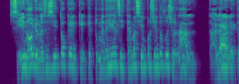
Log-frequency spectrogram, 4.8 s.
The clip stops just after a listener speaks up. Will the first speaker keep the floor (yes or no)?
yes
